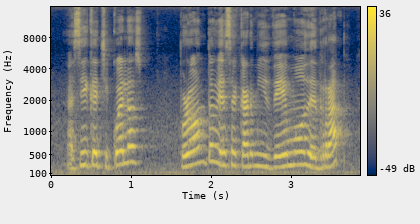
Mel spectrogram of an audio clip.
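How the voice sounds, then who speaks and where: A high-pitched woman's voice, animated in tone, with ordinary pitch variation at a moderate pace. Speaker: game streamer and tournament caster. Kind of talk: live stream commentary.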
